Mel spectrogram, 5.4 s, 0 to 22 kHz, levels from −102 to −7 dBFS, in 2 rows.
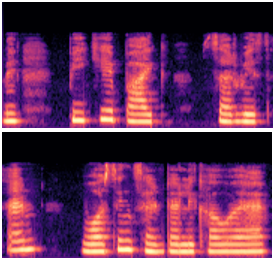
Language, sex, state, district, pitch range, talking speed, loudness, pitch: Hindi, female, Jharkhand, Palamu, 225-270 Hz, 120 wpm, -16 LUFS, 230 Hz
